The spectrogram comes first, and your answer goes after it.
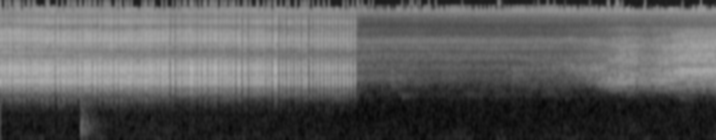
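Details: Loud cicada calling, a dense, shrill buzzing drone that cuts off abruptly about halfway, followed by near silence, then a fainter buzz slowly swelling back in toward the end.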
